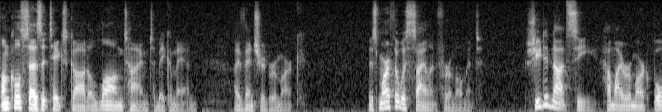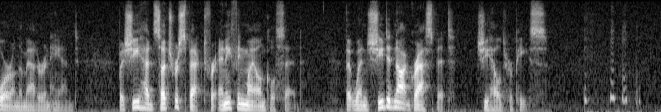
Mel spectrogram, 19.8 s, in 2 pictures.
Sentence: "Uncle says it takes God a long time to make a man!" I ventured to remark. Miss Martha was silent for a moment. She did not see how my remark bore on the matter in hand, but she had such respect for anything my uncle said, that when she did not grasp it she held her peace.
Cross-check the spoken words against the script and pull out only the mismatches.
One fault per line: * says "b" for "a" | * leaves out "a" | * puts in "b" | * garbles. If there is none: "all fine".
* leaves out "to"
